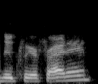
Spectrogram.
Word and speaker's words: New Queer Friday: The show's called New Queer Friday. And it's going to be tomorrow night. Sweet. And it rhymes with it sounds like Nuclear Friday, which I watched your live when you were talking about that.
